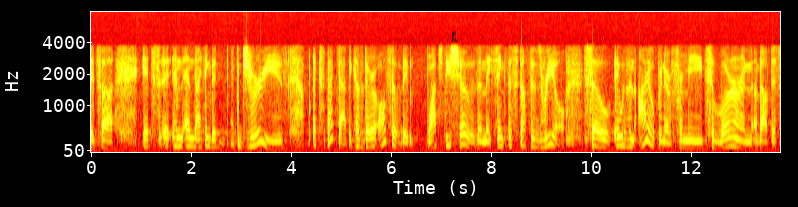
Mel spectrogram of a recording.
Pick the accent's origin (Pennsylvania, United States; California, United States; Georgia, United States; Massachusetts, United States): Pennsylvania, United States; Philadelphia; moved away; growing up in Philly, you know, I grew up in the age of um, Move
